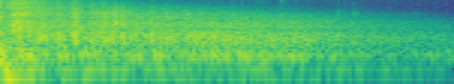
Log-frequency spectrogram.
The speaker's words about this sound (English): But as we were leaving the area, we heard gunfire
